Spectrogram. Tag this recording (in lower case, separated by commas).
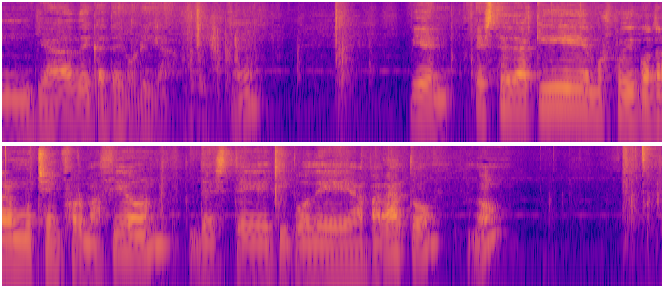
speech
